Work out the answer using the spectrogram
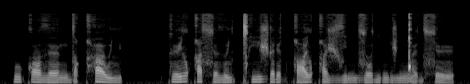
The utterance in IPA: u k ɔ ð œ ŋ d ə qʰ u lʲ | k ø lʲ q ə s ɵ ð u lʲ ǀʰ i ʒ ɾ ə ɾ ø d q ɔ lʲ q ɵ ʒ z i ŋ z o d ŋ i ʒ ŋ͡ǃ œ d s ø

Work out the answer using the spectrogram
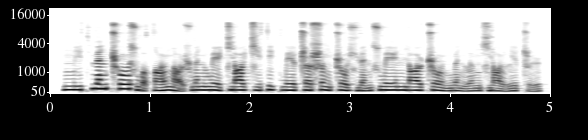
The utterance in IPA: m i˧˥ t̪ʰ ɥ ɛ˥ n ʈ͡ʂʰ o˥ ʊ̯ s w ɔ̰˨˩ t̪ ɑ˧˥ ʊ̯ n̪ ɑ̰˨˩ ʊ̯ ʂ w ə˥ n l w e˥˩ ɪ̯ t͡ɕ j ɑ˥ ʊ̯ t͡ɕ i˧˥ t̪ i˥˩ k w e˥ ɪ̯ ʈ͡ʂ ɤ˥ ʂ ɤ˥˧ ŋ ʈ͡ʂ o˥˩ ʊ̯ ɕ ɥ ɛ˧˥ n s w e˥ ɪ̯ n̪ j ɑ˥ ʊ̯ ʈ͡ʂ o˥˧ ʊ̯ n̪ w ə˥˩ n l ɤ˥ ŋ ɕ j ɑ˥˩ ʊ̯ l i˥ ʈ͡ʂ ɻ̩˧˥

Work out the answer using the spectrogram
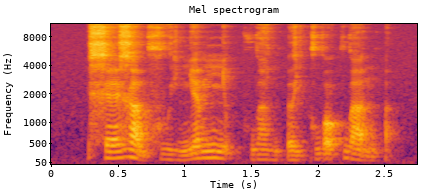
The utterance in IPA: x ɛ˨˦ ɣ a̰˧˨ w x ṳ˨˩ j ɲ ɛ˧ m ɲ ə˨˩ p̚ h w a̤˨˩ n ʔ ə˧˩ j k w ɔ̰˧˥ k w a̰˧˨ n ʔ

